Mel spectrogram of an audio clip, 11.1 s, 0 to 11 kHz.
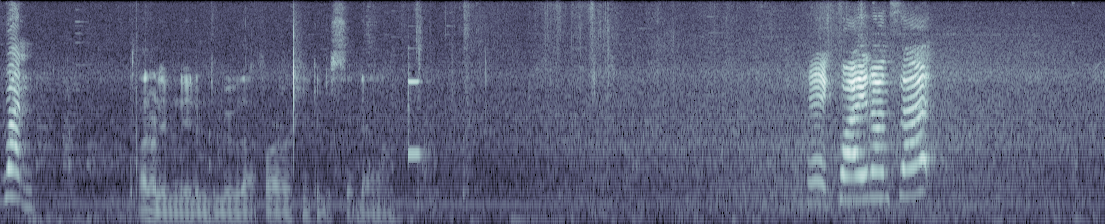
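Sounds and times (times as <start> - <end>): brief high beep: 4.1 - 4.3.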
